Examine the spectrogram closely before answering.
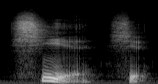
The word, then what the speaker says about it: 谢谢: 谢谢 original is 谢谢 but you need to put more strength and working on your throat, so we prefer the second syllable become weakened and softer, so it will be 谢谢谢谢谢谢 Okay.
